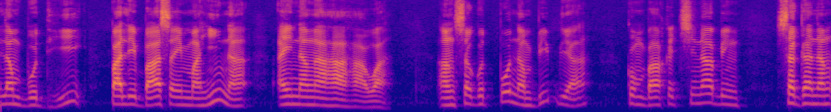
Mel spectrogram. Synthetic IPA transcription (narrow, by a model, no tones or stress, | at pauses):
lɐŋbʊd̪̚hiʔ | pɐlɪbasɐjmɐɦiːnɐʔ | ɐjnɐŋaɦaɦa̰ːwɐ̰ | ʔɐŋsɐɡot̪̚ponɐŋbiːbljɐ | kʊŋbaːkɪt̪̚sɪnaːbɪŋ | sɐɡɐnɐŋ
